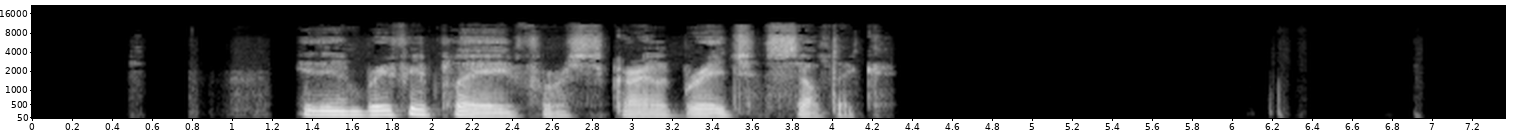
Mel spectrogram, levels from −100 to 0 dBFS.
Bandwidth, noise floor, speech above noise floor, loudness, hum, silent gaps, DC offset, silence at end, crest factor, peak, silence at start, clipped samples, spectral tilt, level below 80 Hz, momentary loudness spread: 11.5 kHz; under -90 dBFS; over 73 dB; -17 LUFS; none; none; under 0.1%; 3.15 s; 20 dB; 0 dBFS; 1.35 s; under 0.1%; -5 dB/octave; -60 dBFS; 15 LU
